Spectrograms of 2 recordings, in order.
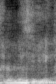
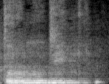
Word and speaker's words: Tirmizi: Jangan-jangan dia nggak baca hadis Tirmizi, kan? Bacanya cuma hadis Turmuji.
